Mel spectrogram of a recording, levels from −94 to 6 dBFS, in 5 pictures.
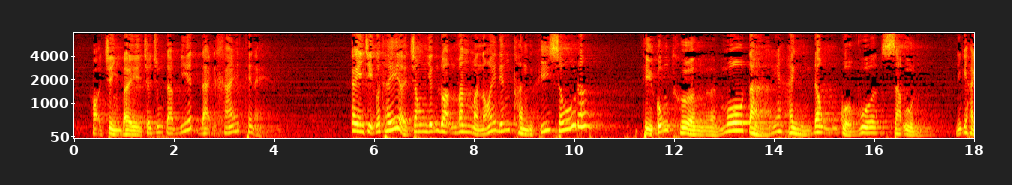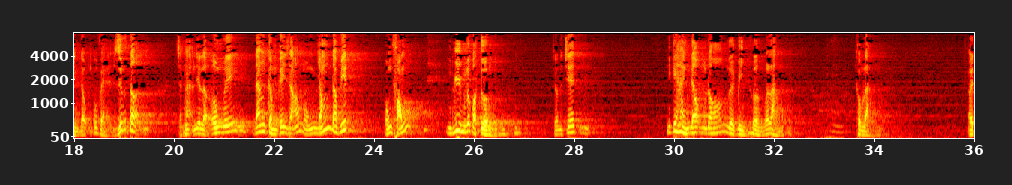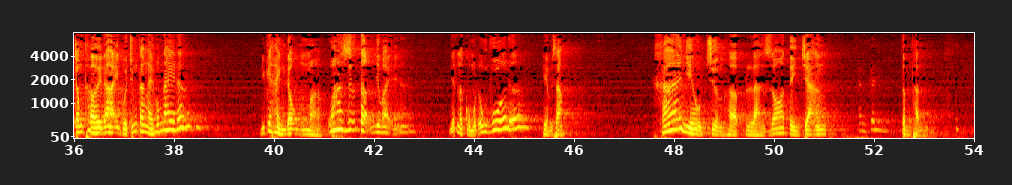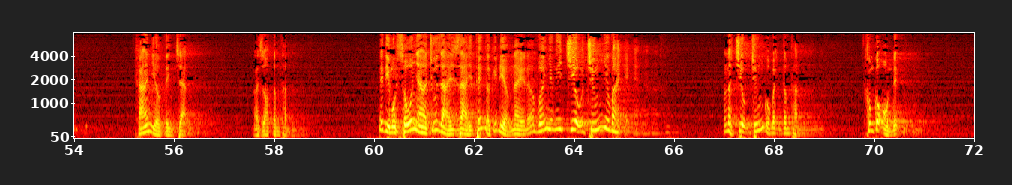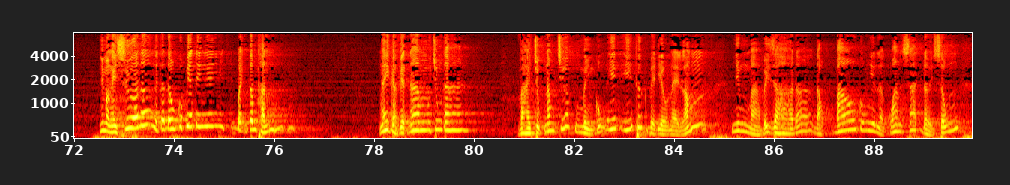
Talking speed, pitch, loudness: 140 wpm, 165 Hz, -19 LUFS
